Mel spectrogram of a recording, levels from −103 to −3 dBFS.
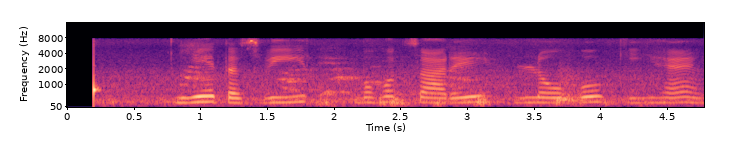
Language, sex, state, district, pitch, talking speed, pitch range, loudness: Hindi, female, Haryana, Charkhi Dadri, 215 Hz, 90 wpm, 210-235 Hz, -25 LUFS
